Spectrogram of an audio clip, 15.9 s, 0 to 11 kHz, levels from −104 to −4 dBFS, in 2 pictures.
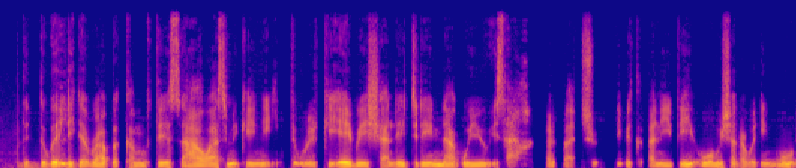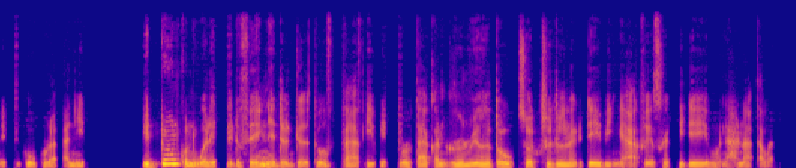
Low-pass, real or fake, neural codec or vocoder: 9.9 kHz; fake; codec, 24 kHz, 0.9 kbps, WavTokenizer, small release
